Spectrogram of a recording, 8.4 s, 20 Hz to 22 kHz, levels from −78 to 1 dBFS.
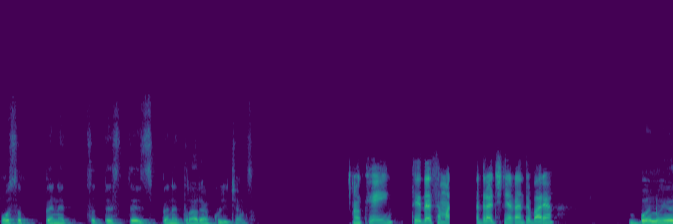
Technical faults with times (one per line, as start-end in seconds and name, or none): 5.60-5.96 playback stall
5.96-8.24 time-compressed catch-up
